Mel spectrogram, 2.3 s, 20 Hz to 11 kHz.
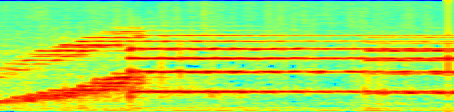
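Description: Opening theme music of a 1940s radio drama: a pitched tone sweeps upward for well under a second, then settles into a held, sustained chord.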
